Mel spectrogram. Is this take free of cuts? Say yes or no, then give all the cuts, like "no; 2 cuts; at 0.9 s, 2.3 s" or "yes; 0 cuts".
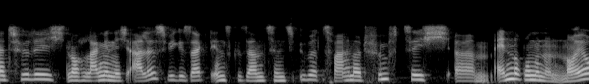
yes; 0 cuts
